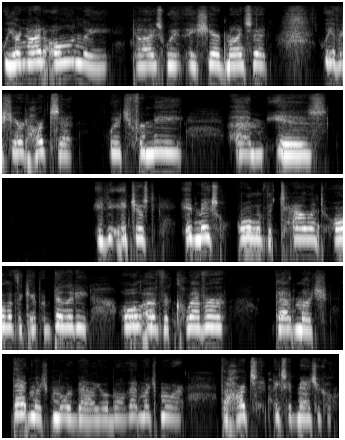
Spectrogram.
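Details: Adult man with voice change after throat cancer treated with surgery, radiation and two years of experimental chemotherapy; voice change after throat cancer treatment.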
